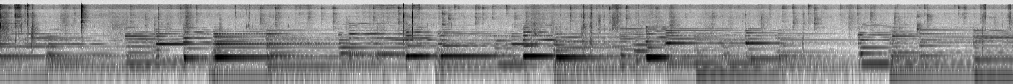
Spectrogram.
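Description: Solo piano music playing in the background, with sustained chords over a bass line that changes every second or two.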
